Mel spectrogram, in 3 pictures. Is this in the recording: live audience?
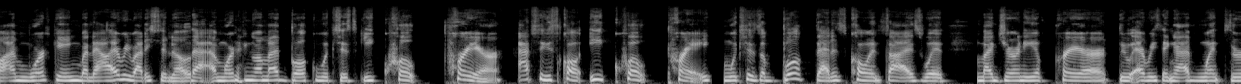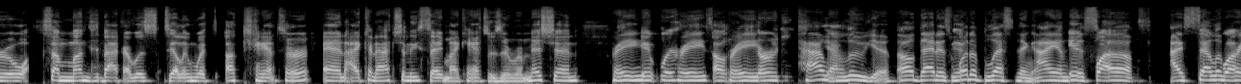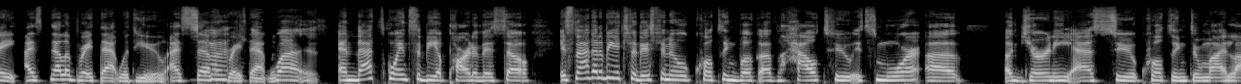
no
